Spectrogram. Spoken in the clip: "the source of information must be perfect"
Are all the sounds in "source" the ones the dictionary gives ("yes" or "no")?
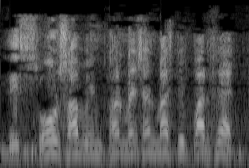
yes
